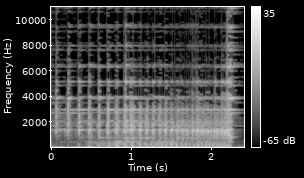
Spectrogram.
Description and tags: Rotate metal lid 2
Recorded with H4n - Dropped a biscuit tin lid and recorded as it rotated to a stop. This version spun for the shortest period.
bin, cartoon, drop, garbage, lid, metal, metallic, pail, rotate, spin, tin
